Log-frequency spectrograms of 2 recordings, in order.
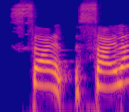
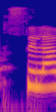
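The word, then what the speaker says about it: Scylla: Idiom बोलता है caught between, साइला नहीं बोलेंगे इसको, एक्चुअली हम इसको बोलते हैं सिला, ठीक है।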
